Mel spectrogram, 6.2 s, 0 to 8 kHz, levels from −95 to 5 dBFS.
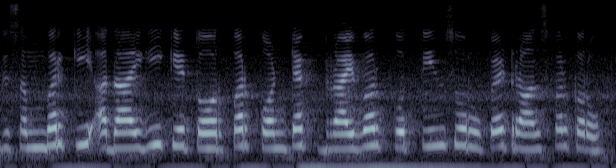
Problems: background sounds at intervals, low volume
